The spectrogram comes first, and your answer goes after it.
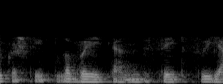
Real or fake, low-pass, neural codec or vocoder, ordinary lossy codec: real; 3.6 kHz; none; MP3, 16 kbps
